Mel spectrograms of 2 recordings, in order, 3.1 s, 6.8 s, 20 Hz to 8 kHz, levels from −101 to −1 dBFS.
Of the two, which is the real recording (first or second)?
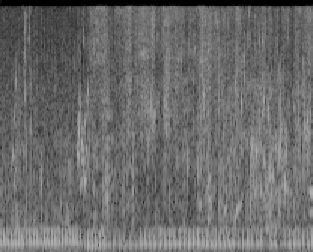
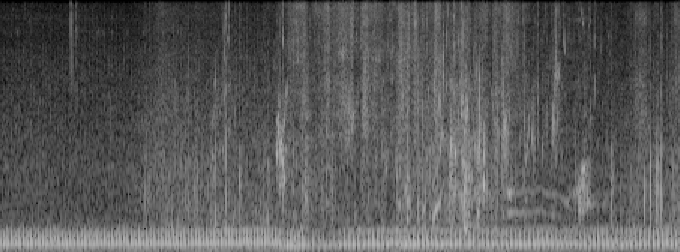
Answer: first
